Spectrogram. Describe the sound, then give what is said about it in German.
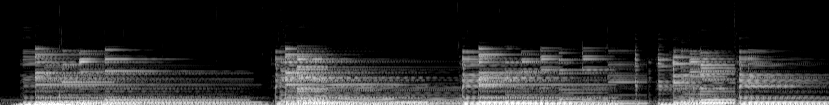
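Clean electric guitar plays a few ringing, sustained chords with an echo effect, each new strum blooming over the fading tail of the last. It's steady and fairly loud, with no voices. “Bei den clean Sachen. Hier ist auch gleich ein Echo drin.”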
